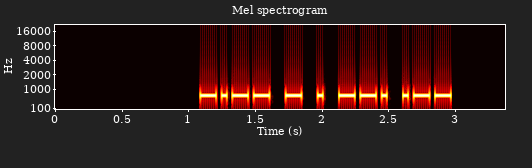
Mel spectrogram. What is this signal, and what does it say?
Morse code, heard as a keyed tone, about 29 wpm, 700 Hz. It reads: YTEGW
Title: Code Groups - 5 Letter:Numbers - 30wpm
